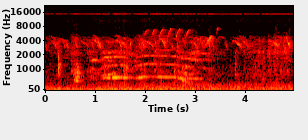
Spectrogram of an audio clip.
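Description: Chickens clucking, a run of short rising and falling calls with one long drawn-out call in the middle, and two light clicks about half a second in.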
